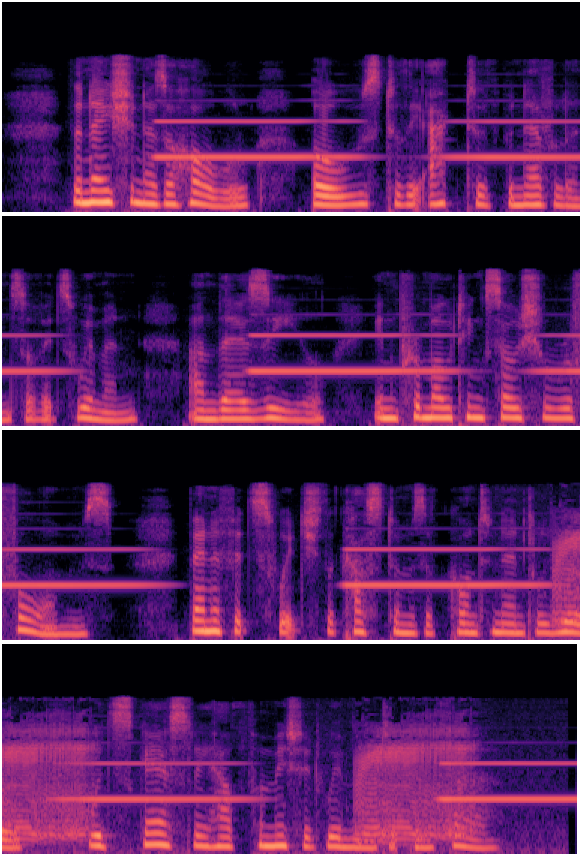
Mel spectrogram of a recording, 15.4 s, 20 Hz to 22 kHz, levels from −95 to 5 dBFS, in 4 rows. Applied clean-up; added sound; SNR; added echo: none; Fart + Wind instrument, woodwind instrument; 8 dB; none.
